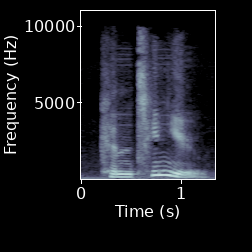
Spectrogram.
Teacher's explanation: the first and the last syllables are lower in pitch and they're not strong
